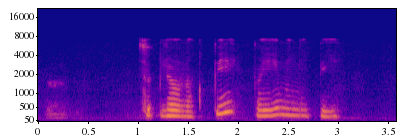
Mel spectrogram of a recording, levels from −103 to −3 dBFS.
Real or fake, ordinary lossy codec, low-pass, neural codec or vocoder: fake; Opus, 24 kbps; 7.2 kHz; autoencoder, 22.05 kHz, a latent of 192 numbers a frame, VITS, trained on one speaker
